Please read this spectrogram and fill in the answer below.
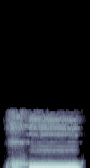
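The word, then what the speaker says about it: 呼: The pronunciation of hu. Like the who in the English word hoover, the pronunciation is assisted by the throat.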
